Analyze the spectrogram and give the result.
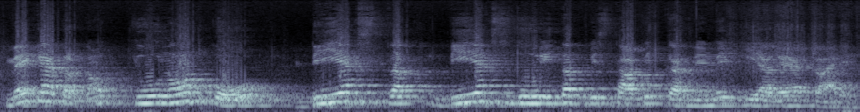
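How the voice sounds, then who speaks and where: A male physics teacher lectures a class in a high, mellow voice, stopping again and again to ask his students if they follow. He is picked up from a distance in a very echoey classroom with a long reverb. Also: a little hiss or hum. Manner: keeps asking the class questions to check understanding.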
